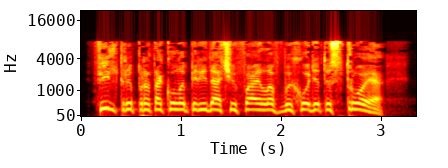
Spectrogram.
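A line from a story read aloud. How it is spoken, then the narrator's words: Shouted. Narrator (Russian): крикнул кто-то из технического персонала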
